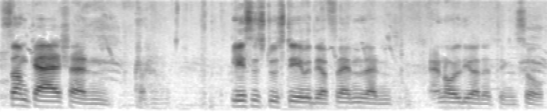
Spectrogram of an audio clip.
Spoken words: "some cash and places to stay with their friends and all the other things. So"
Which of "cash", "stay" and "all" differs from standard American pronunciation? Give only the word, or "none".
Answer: none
